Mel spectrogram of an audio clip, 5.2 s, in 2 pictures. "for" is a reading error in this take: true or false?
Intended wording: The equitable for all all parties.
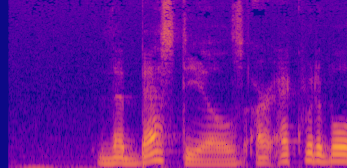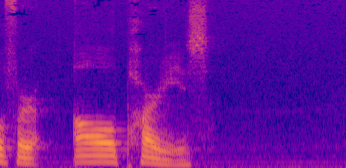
false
